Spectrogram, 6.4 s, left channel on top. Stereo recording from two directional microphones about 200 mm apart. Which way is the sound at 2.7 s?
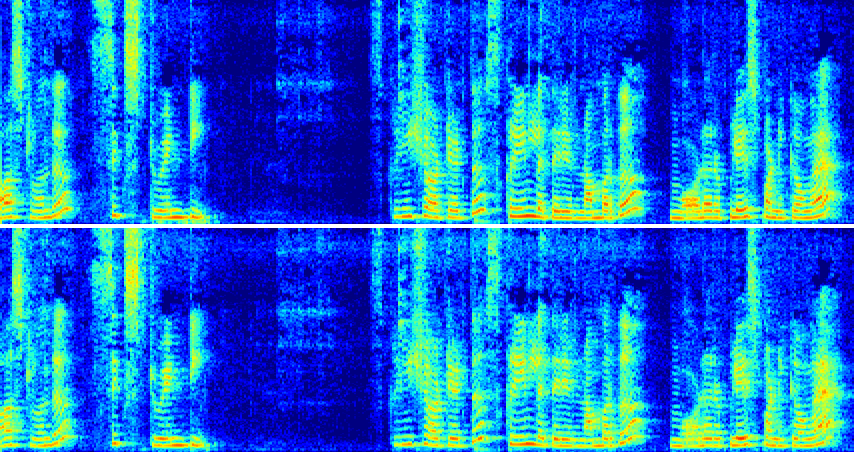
55° left (ahead or behind).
